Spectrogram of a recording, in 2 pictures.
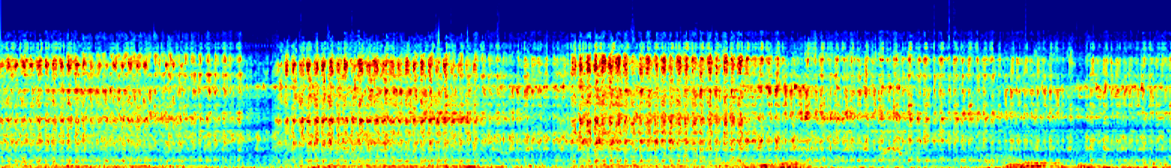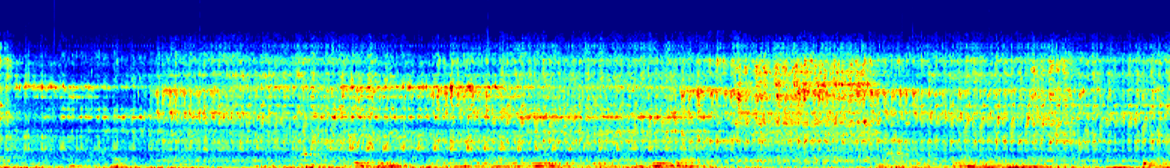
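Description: Several chak-pur, ridged metal funnels of coloured sand, scraped with metal rods to trickle sand onto a Tibetan sand mandala. It is a fast, fine, continuous scraping that is loudest in the first ten seconds and eases off later.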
